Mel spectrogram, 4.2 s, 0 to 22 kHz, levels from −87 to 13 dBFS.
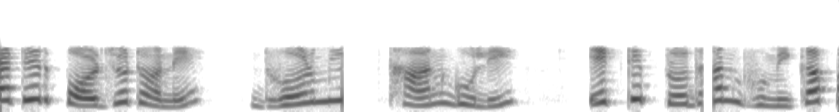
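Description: At 1.71 s the speech drops out for 180 ms, resuming just before "স্থানগুলি একটি". At 3.51 s, right after "স্থানগুলি একটি", a shorter 60 ms hole follows. Both are packet loss filled with silence: lost packets were replaced by silence, and the gap lengths fit 30 ms packets. On a waveform each gap is a dead-flat line with abrupt ends. On a spectrogram it shows as an empty vertical strip, within the 300 Hz to 3.7 kHz telephone band of the G.711 line.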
